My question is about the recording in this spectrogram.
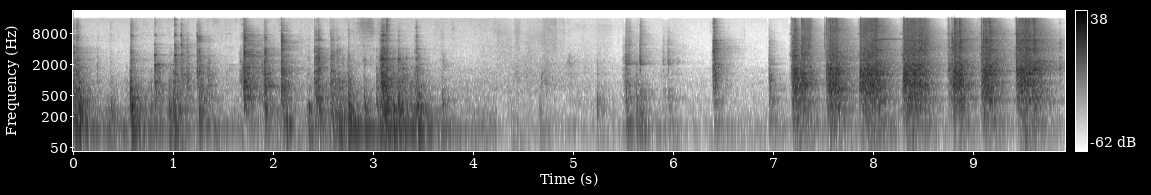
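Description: Steel parts of a swing-out tire carrier knocking and clattering as they are fitted into a hitch receiver. A ratchet wrench follows in quick strokes, about three a second, over the last three seconds.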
